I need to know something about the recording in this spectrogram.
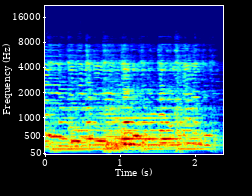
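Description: Fiddle and autoharp playing a folk tune together, the bowed fiddle melody over the autoharp's strummed chords.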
